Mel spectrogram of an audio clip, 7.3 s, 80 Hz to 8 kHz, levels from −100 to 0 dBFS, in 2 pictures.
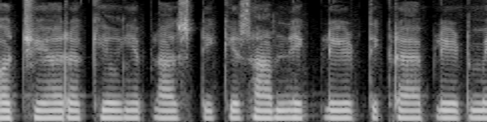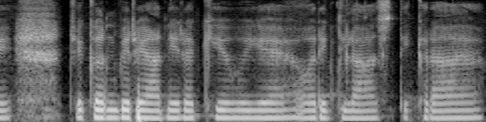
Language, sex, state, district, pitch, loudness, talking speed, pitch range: Hindi, female, Punjab, Pathankot, 180 Hz, -23 LUFS, 215 wpm, 180-185 Hz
